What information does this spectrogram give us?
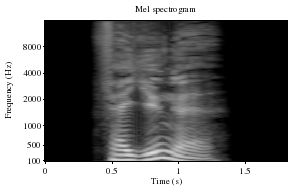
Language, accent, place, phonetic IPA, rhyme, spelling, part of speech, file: German, Germany, Berlin, [fɛɐ̯ˈjʏŋə], -ʏŋə, verjünge, verb, De-verjünge.ogg
- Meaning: inflection of verjüngen: 1. first-person singular present 2. singular imperative 3. first/third-person singular subjunctive I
